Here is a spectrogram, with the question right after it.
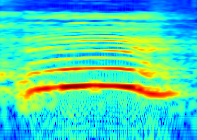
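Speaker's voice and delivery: "Hum" as a long "mmm"; isolated M sound. Shown as a demonstration. Teacher showing the M sound, a held "mmm". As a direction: hum with lips closed, no vowel. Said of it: "Tem o M".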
